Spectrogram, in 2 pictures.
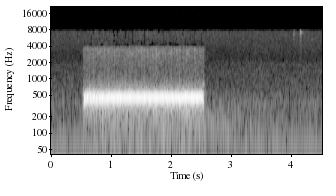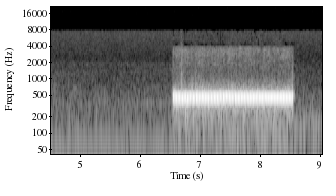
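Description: Two steady telephone ringback tones of about two seconds each, separated by a long silent gap, heard clearly over the line while a call is being placed. No one speaks.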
